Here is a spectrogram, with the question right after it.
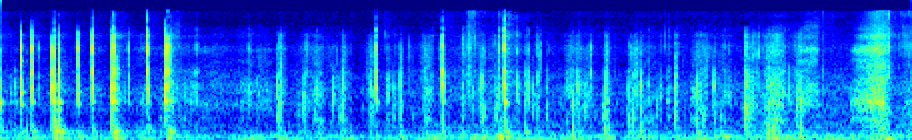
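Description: Long nails tap the earcups of purple plastic over-ear headphones resting on a microphone. The result is a series of quick, dry clicks and taps over a low, steady rumble. The clicks are denser and brighter at the start, and the rhythm is uneven.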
